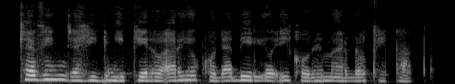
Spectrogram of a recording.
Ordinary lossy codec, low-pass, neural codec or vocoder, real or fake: none; none; codec, 44.1 kHz, 1.7 kbps, Pupu-Codec; fake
